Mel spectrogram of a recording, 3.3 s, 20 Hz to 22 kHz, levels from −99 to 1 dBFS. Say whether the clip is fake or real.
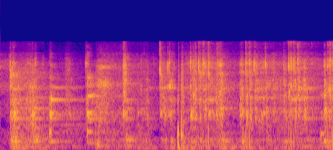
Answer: fake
